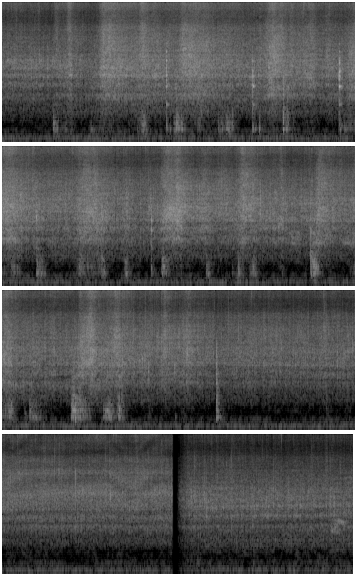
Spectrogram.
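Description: Chicken pieces and spices sizzling in a clay pot as they are stirred and turned over, with irregular scraping strokes through the first two-thirds, then a steady sizzle.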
